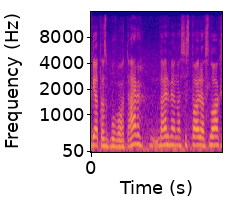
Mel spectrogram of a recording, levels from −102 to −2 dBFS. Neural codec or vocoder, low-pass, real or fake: none; 14.4 kHz; real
